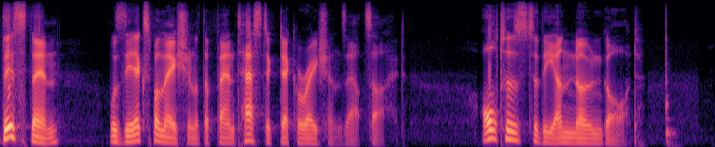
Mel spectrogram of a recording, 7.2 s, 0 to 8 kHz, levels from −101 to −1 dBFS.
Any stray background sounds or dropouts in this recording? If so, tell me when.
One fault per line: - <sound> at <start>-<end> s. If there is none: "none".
- thud at 6.7-6.9 s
